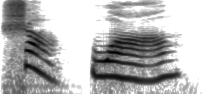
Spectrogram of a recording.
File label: "shang4wang3", Chinese; 上网; (động từ) lên mạng; Giáo trình chuẩn HSK3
